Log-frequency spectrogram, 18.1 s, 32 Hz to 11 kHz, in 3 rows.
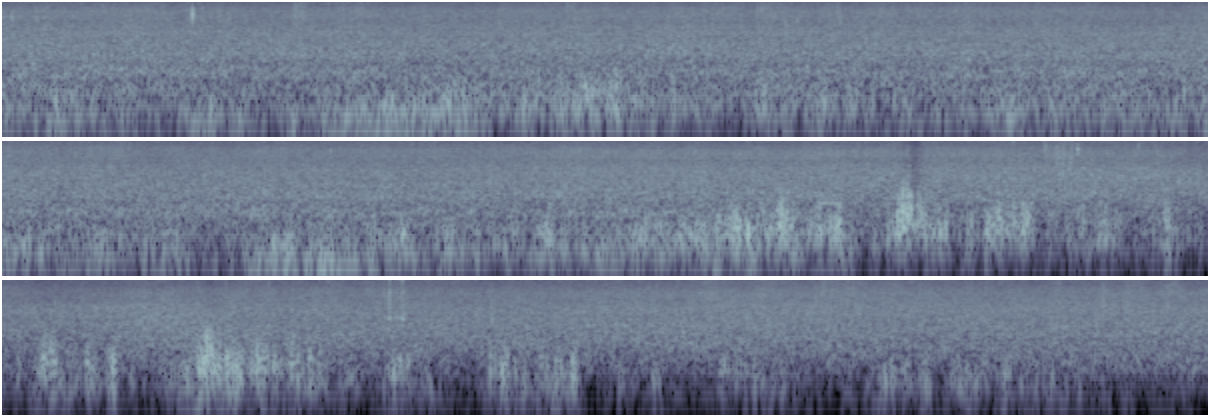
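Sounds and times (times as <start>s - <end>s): rain falling: 0.0s - 18.0s.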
